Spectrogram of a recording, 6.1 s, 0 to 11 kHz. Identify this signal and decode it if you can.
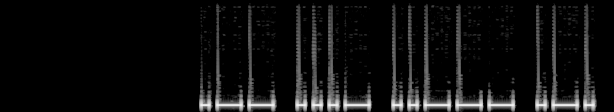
Morse code, heard as a keyed tone, about 15 wpm, 700 Hz. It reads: WV2R
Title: USA Call Signs - 4 Characters - Repeated 2x - 15wpm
